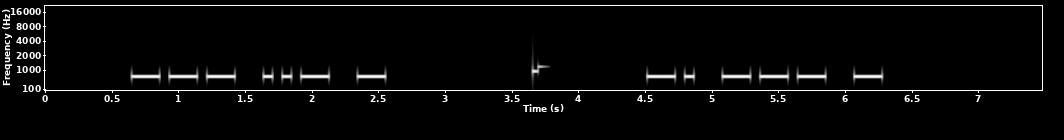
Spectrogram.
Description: Morse code, heard as a keyed tone, about 17 wpm, 700 Hz. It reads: OUT NOT
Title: Sets of 2 Words - New Word Drill - 17wpm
